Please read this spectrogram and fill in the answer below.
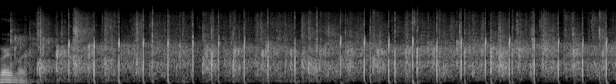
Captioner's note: applause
